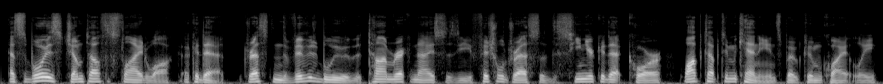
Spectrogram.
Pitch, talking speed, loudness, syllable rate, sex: 100 Hz, 240 wpm, -20 LUFS, 6.5 syllables/s, male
